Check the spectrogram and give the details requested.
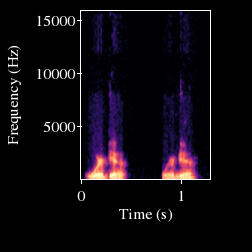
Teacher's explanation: Really fast speech, that R can get really, really light. · Wherev ya, wherev ya, where, yeah, where, instead of where, yeah. So you just kind of barely hit that R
